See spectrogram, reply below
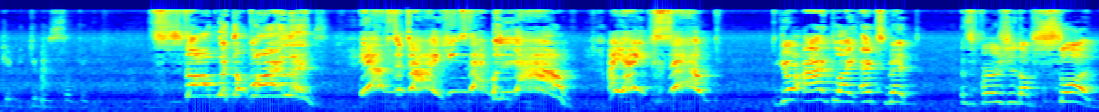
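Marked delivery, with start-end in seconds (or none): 1.5-7.1 very high-pitched, hammed-up furious yelling; quarrelling shout. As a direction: shriek in outraged protest. Acted quarrel between characters.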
